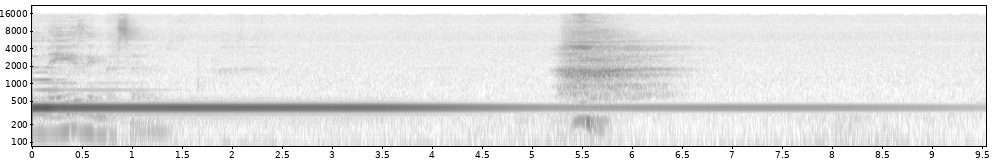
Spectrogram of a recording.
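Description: A singing bowl tuned to G, for the throat chakra, rings on as one steady pure tone after the rim has been rubbed, slowly fading away. About five seconds in there is a long breath out.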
